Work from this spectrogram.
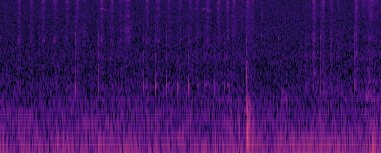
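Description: Graphite pencil scratching steadily across drawing paper in close, quiet strokes, with brief pauses and a small tap, and no voices.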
